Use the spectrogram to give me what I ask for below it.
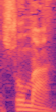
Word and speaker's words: Sumar: El govern espanyol pressiona Podem perquè s'afegeixi a sumar dos asteriscos i a peu de pàgina diu sumar es pronuncia en català. Sumar. – Sumar. – Sumar, no sumar.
